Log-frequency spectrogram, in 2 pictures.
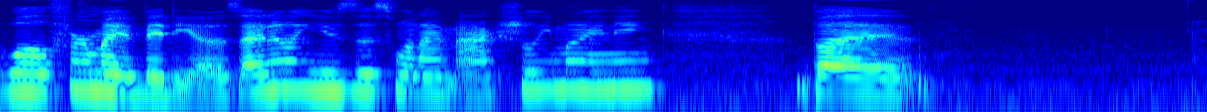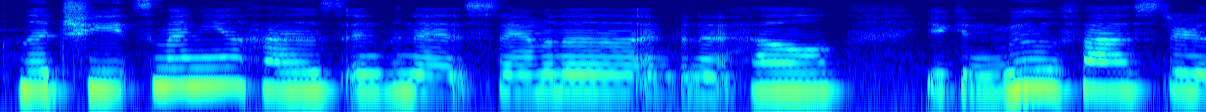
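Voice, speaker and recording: Young female gaming host, hoarse with a cold, slow relaxed delivery, throat-clearing habit. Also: on the high side. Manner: unhurried, clears throat often. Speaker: gaming youtuber. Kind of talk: casual game guide voice-over.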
